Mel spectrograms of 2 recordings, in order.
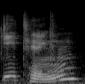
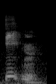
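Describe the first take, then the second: First: The word ends with a full 'ng' sound. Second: The word ends with a plain 'n' sound. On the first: "instead of saying eating" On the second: "I would pronounce this as eaten"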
